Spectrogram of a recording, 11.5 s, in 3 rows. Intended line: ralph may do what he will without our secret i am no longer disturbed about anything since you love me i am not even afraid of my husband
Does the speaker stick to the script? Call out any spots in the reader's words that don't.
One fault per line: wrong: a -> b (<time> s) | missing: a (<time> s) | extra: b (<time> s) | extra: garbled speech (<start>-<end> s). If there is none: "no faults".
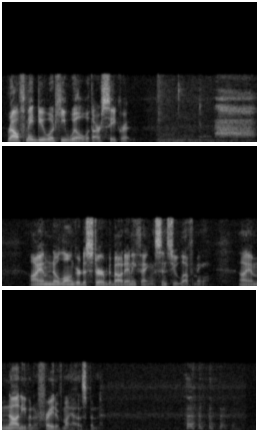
wrong: without -> with (1.2 s)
